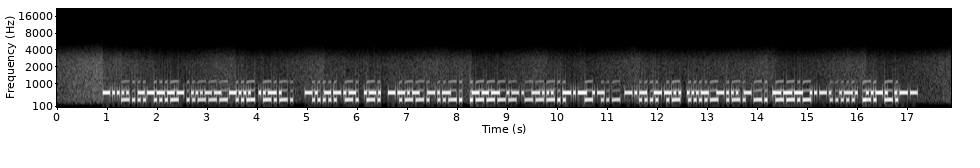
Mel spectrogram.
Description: Morse code, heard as two keyed tones. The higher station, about 25 wpm, 650 Hz: 603BF NQRQK ORBKA KZVBT OFRFW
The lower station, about 22 wpm, 370 Hz: BV2UC 5NN PF18 TU HA4RNQ 5NN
